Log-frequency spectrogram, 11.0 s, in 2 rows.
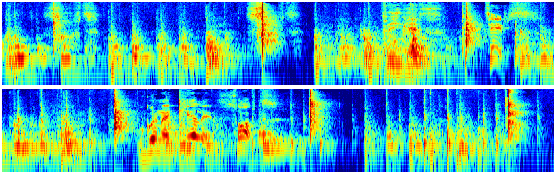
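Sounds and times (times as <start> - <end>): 
speech: 0.2 - 1.3, 7.0 - 8.5
soft hand claps: 0.3 - 1.0, 2.4 - 5.4, 6.1 - 7.0, 8.4 - 11.0.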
